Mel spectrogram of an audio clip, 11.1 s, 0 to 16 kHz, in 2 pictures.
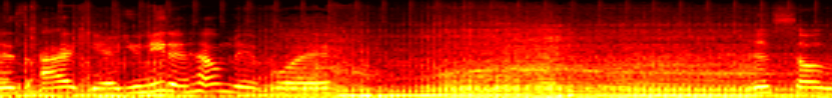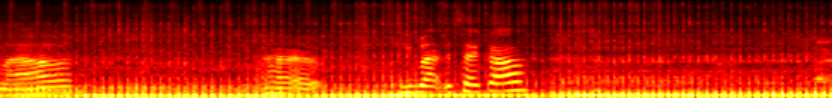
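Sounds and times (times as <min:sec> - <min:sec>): small atv engine running: 0:00.0 - 0:11.0.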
